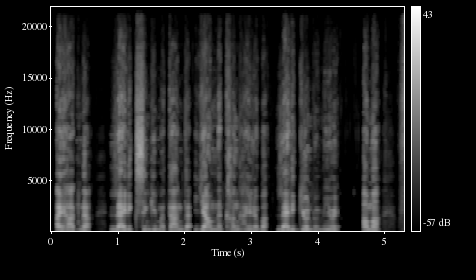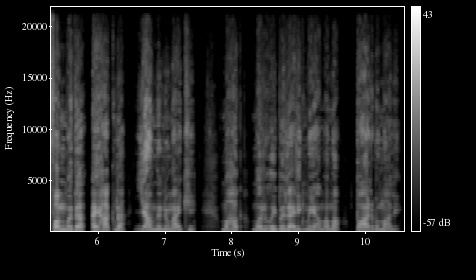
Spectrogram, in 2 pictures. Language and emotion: Manipuri, happy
